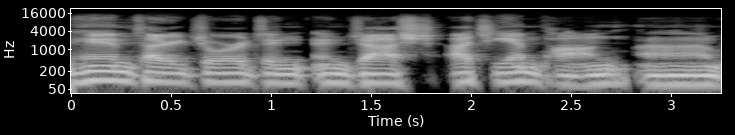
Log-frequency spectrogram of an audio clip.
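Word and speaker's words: Acheampong: Between him, Tyreek George, and Josh Achiempong, which is the better way to pronounce it than what I was saying earlier, these are the next three, right, that are pretty clearly going to come through.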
